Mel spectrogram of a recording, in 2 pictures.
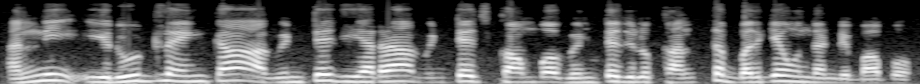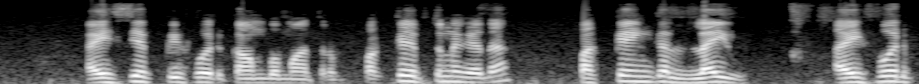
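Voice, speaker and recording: A man chatting enthusiastically as he vlogs a train journey, recorded on a phone inside the moving carriage. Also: quick pace. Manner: chatty, enthusiastic, mixes English words into his talk. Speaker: train travel vlogger. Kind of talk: casual on-train vlog narration. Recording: dull lo-fi phone audio with train rumble. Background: train noise.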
